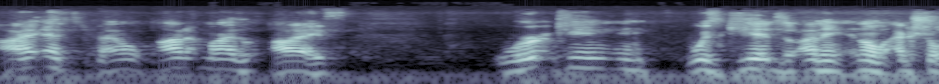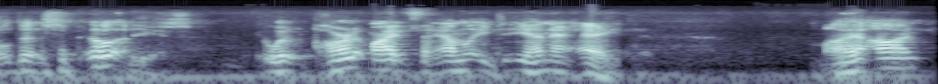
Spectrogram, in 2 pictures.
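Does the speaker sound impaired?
Yes: spasmodic dystonia; voice trembles.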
